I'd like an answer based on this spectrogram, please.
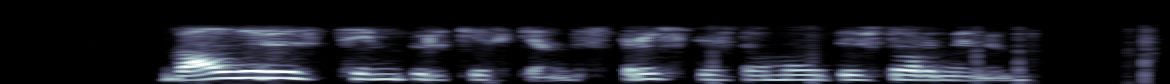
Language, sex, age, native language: Icelandic, male, 14, Icelandic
